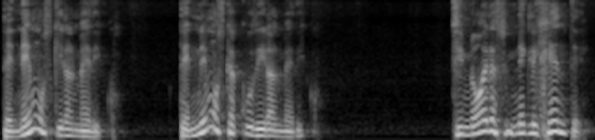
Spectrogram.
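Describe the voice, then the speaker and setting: In a church, a male pastor gives a conversational sermon, telling stories and putting questions to his congregation, his pitch swinging widely. He's very animated, speaks at a moderate pace, and has a darkish tone.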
